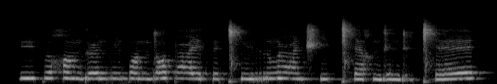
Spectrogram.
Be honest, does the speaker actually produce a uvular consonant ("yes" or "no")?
yes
